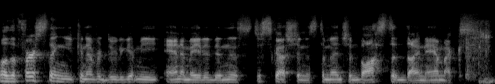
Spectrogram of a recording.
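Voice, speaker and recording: A man with a medium pitch and a bright, sharp tone talks at a very fast pace with ordinary pitch variation. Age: 70s. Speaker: podcast panelist. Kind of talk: casual panel discussion.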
